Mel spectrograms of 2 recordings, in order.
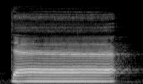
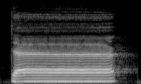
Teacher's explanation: তা হরফটি বারিক হরফ এবং এক আলিফ টেনে পড়তে হবে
